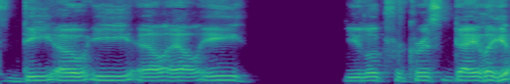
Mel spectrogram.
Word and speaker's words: Doelle: My name is spelled funny. Last name's pronounced Daly, but it's Doelle.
